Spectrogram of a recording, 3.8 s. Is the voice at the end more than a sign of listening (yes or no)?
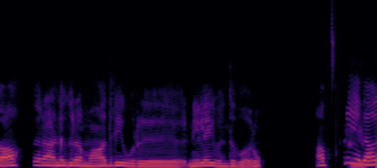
no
